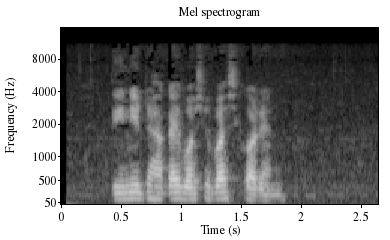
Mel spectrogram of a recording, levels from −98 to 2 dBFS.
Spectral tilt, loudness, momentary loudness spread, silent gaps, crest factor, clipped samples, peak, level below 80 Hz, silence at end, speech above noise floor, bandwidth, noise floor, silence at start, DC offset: -5.5 dB/octave; -23 LUFS; 8 LU; none; 20 dB; under 0.1%; -6 dBFS; -62 dBFS; 0.8 s; 33 dB; 11.5 kHz; -56 dBFS; 0.4 s; under 0.1%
